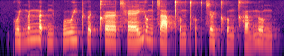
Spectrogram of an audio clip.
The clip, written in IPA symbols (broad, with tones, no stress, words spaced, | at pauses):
kʷɐ˨˧jŋɵ˥n n̪ɐ˧t̚ ŋɪ˧k̚wuː˥jpʰɵ˨˥t̚ pʰœː˨t͡sʰɛː˨˥jʊ˨˧ŋ t͡saː˨p̚t̪ʰʊ˥ŋt̪ʰʊ˥k̚ t͡sɵ˧ɥ kʰʊ˧ŋ kʰɐ˨˥mn̪ʊ˧ŋ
